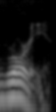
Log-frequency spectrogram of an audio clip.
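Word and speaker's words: Ruaidhrí: That name is actually pronounced, despite there being a D, an H, a U, an A, an I, just a bunch of conjumbled letters. The name is pronounced Rory.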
